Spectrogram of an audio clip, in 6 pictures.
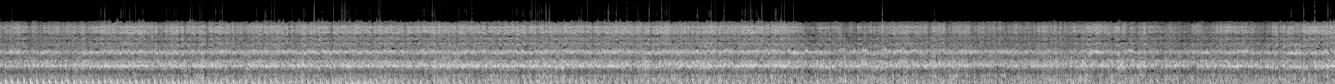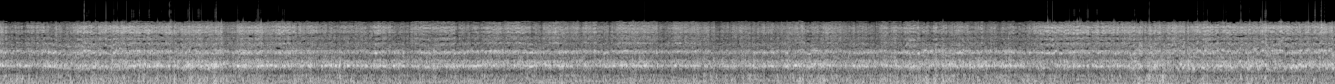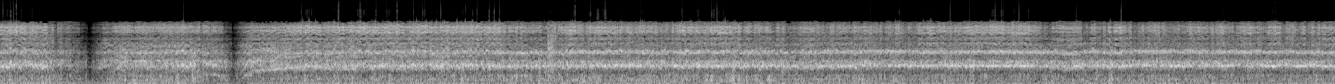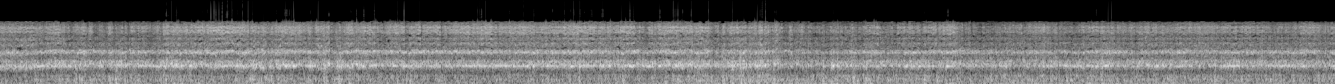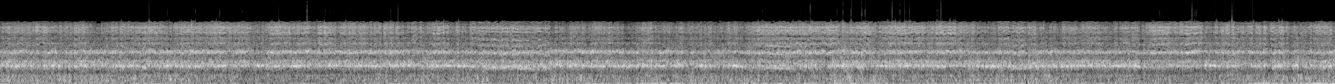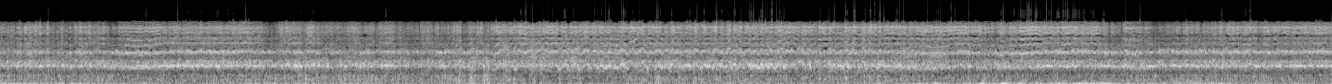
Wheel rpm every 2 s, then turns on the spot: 230, 230, 230, 230, 220, 230, 230, 230, 240, 230, 230, 230, 210, 150, 120, 210, 230, 220, 230, 240, 230, 240, 230, 230, 240, 230, 230, 240, 240, 220, 220, 230, 230, 230, 230, 230, 200, 200, 210, 230.
none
